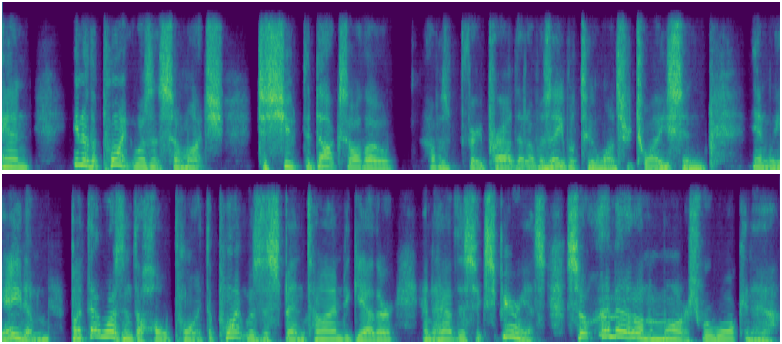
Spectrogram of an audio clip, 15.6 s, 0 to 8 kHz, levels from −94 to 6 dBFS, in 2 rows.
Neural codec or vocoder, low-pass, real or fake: vocoder, 24 kHz, 100 mel bands, Vocos; 7.2 kHz; fake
